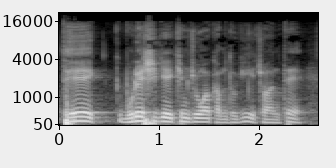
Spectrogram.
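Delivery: ordinary talk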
